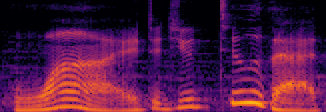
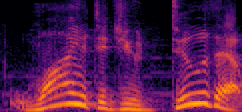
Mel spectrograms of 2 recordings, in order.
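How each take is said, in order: First: It is said in an impressed, admiring tone. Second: It is said in an accusing, critical tone. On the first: The action was clever. The speaker calls it right. "That was pretty brilliant" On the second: The action was a mistake. The speaker calls it wrong. "What were you thinking?"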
